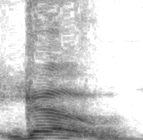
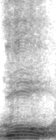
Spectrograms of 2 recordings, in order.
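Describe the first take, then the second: First: The vowel glides from one sound into another. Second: The vowel is one steady, unchanging sound. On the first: "when you consider it as a diphthong, this guy becomes ow" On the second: "If you pronounce it like that, it is not a diphthong. It is like one sound"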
